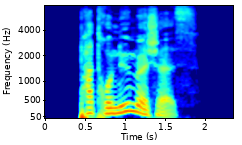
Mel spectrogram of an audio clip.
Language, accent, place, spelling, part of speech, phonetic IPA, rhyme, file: German, Germany, Berlin, patronymisches, adjective, [patʁoˈnyːmɪʃəs], -yːmɪʃəs, De-patronymisches.ogg
- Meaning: strong/mixed nominative/accusative neuter singular of patronymisch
